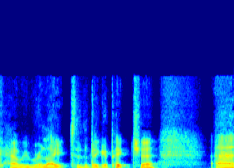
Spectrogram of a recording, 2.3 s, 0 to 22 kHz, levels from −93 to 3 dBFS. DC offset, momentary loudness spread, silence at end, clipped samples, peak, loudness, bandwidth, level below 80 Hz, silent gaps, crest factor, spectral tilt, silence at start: under 0.1%; 11 LU; 0 s; under 0.1%; -8 dBFS; -30 LUFS; 12.5 kHz; -52 dBFS; none; 22 dB; -5.5 dB/octave; 0 s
